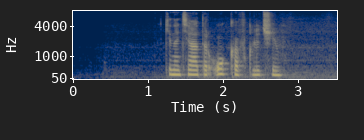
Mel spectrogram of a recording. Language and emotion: Russian, neutral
